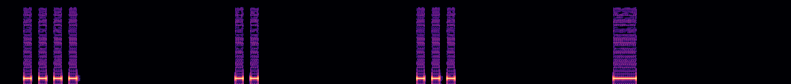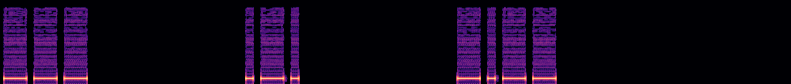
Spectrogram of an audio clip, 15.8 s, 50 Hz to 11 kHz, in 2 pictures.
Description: Morse code, heard as a keyed tone, about 16 wpm, spaced as for 5 wpm, 800 Hz. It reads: HISTORY
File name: T then H Runs / T then H Runs.mp3s / T then H Runs @5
